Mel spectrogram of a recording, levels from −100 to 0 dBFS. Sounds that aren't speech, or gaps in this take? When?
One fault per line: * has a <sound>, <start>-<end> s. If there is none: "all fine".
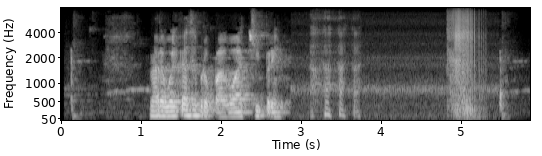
* has a laugh, 3.1-3.8 s
* has a squeak, 4.8-5.3 s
